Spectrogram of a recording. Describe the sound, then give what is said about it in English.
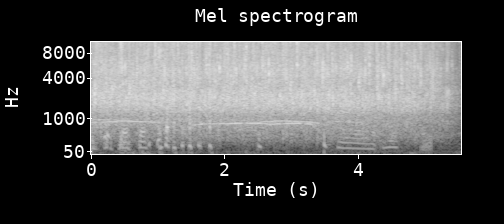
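A crowd applause sound effect: loud, steady applause fills the whole stretch, a dense rush of clapping that holds level and fades slightly at the end, with a few faint tonal sounds and murmurs mixed underneath. “Get the crowd in here.”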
